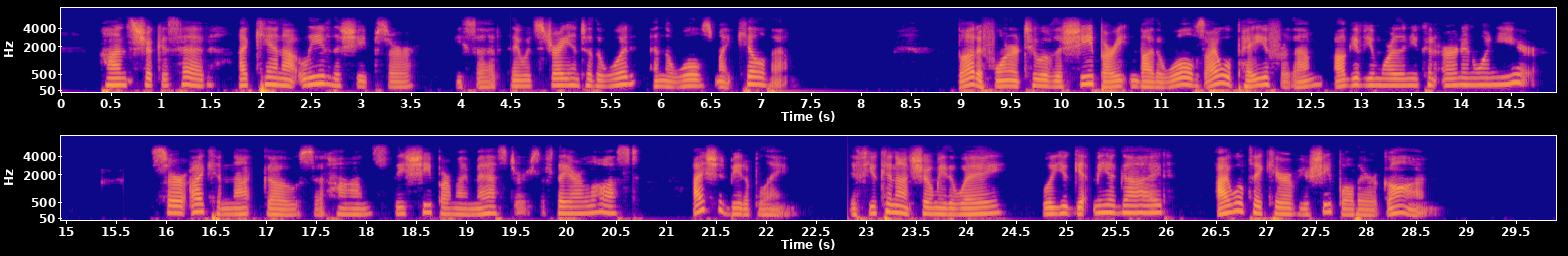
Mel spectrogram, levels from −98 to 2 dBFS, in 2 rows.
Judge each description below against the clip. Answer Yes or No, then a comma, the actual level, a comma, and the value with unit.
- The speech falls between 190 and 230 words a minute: Yes, average, 195 wpm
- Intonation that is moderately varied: Yes, average, 3.8 semitones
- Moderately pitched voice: Yes, medium, 170 Hz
